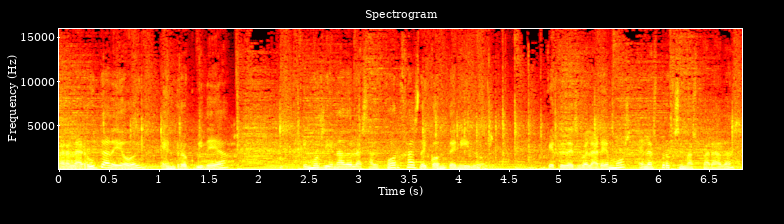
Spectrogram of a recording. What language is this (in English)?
Spanish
